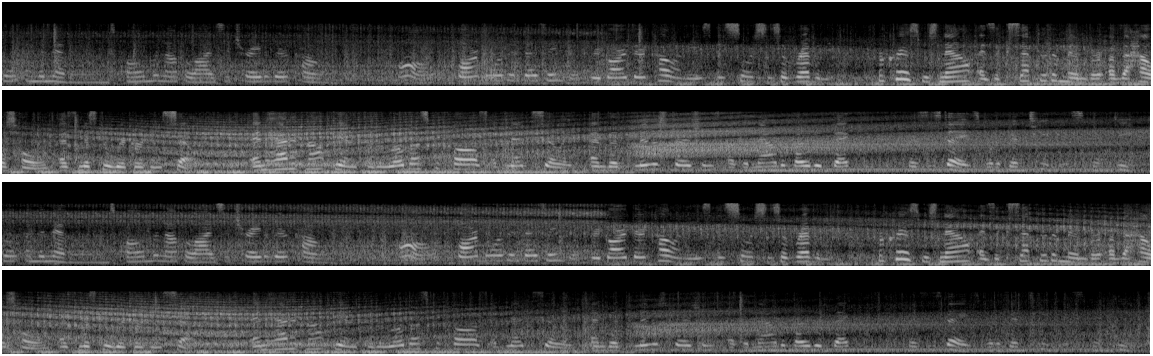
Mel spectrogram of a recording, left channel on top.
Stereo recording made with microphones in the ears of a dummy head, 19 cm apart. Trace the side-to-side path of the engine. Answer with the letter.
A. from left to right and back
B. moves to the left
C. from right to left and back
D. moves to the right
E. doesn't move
B.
